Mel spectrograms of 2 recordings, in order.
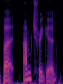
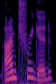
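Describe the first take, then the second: First: Said in the usual way. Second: I'm triggered, said higher with a rising end; higher, rising repeat. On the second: Shown as a demonstration. Vlogger repeating to viewers, higher and rising. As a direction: lift "I'm triggered," up and let it rise.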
